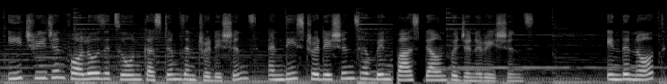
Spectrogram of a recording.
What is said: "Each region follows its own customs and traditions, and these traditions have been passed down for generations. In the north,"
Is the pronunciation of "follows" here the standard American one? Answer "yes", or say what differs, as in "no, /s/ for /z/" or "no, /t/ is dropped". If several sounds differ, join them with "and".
yes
